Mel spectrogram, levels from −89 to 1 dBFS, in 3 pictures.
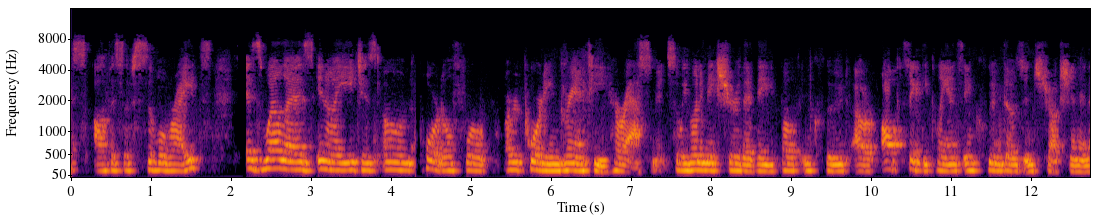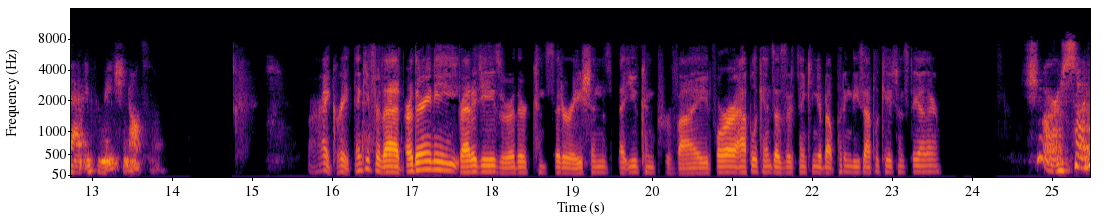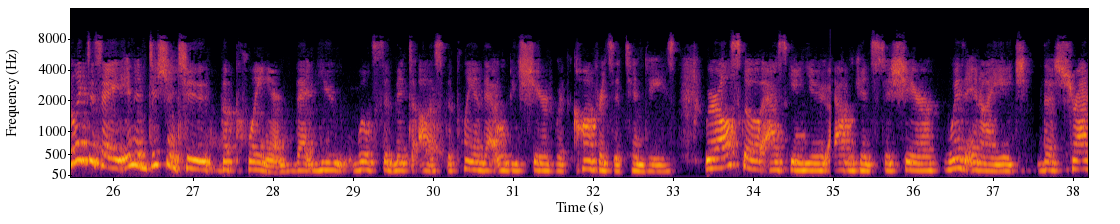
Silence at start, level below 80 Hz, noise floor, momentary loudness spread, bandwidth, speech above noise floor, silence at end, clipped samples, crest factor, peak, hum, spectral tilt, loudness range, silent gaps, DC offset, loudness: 0 s; -66 dBFS; under -90 dBFS; 11 LU; 8.8 kHz; over 67 dB; 0 s; under 0.1%; 18 dB; -6 dBFS; none; -6.5 dB/octave; 7 LU; 14.22-14.74 s, 23.79-23.88 s, 23.99-24.29 s; under 0.1%; -23 LUFS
